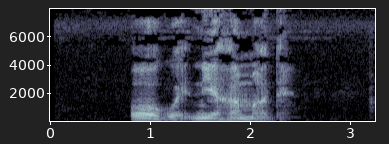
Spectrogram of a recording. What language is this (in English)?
Nüpode Huitoto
